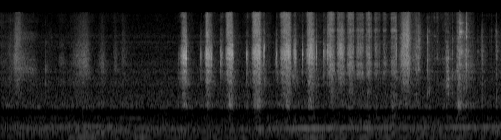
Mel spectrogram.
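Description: A mechanical pencil rubs fast, repeated hatching strokes for shading across a flat white drawing paper sheet. A few soft, faint strokes come first, then a quicker run of sharper, dry scratches at about four per second, each short with no ring. The sound is high and bright, with nothing in the low end.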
